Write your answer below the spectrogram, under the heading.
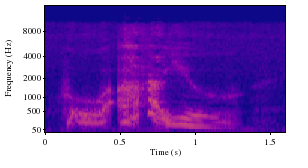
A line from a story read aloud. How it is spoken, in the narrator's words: he said in his husky little voice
